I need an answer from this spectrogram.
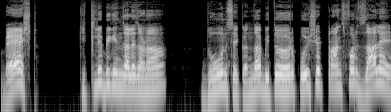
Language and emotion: Goan Konkani, surprised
